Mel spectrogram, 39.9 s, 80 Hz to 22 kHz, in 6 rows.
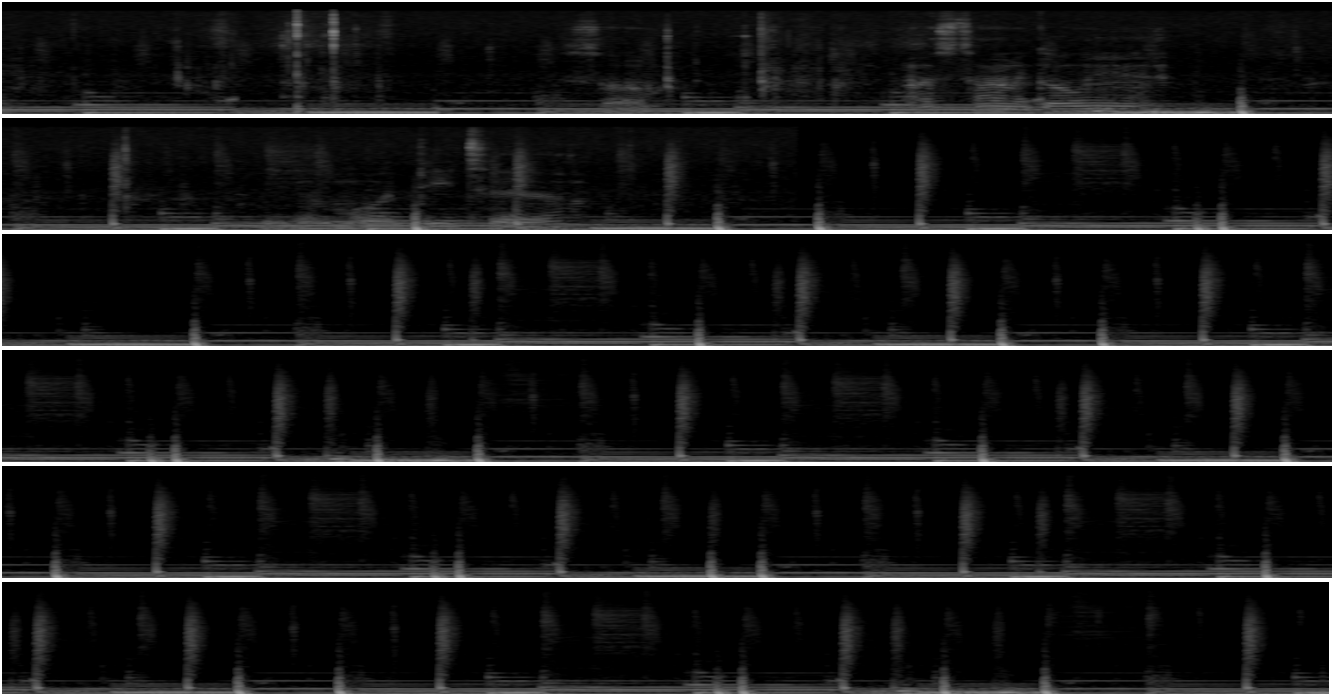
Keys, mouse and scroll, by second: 0.2-0.9 scroll up 3, 0.9 scroll down 2, 3.3 click, 7.1-11.9 drag, 12.2-16.1 drag, 16.4 -, 16.7 =, 16.9 scroll up 2, 17.3-20.6 drag, 20.6 -, 20.8-21.2 scroll up 4, 20.8 =, 21.5-23.7 drag, 23.8 scroll up 2, 24.1-25.5 drag, 25.8 -, 25.9 scroll down 2, 26.0 =, 26.2 =, 26.6-27.1 scroll up 4, 26.8 =, 27.5-28.8 drag, 29.2-30.3 typing, 30.2-30.5 scroll down 4, 31.6-36.0 drag, 36.3 -, 36.5 =, 36.7 scroll up 2, 37.3-39.8 drag.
